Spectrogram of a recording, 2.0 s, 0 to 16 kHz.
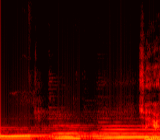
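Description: Electric guitar playing sustained, ringing two-note intervals, with new notes picked about half a second in as the line moves into an E7 chord.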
